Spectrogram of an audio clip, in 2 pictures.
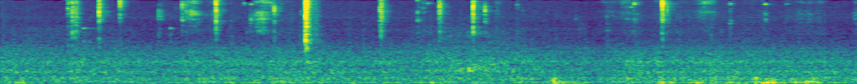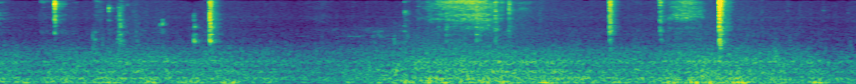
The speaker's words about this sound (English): I want to apologize for any, background noise that is being heard, really. Is the car the best place to podcast?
